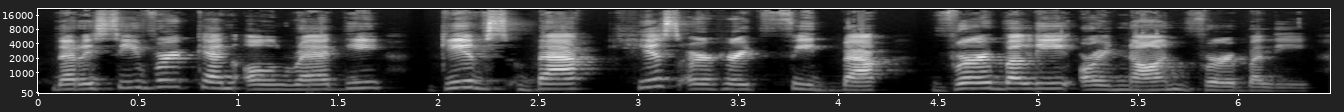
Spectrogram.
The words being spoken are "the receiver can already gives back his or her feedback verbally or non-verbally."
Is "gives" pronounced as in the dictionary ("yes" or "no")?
no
